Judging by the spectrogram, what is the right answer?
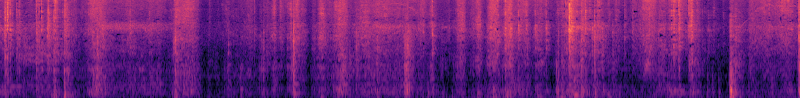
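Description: Nylon tubular webbing being bunched and slid along paracord by hand on a plywood board: irregular rustling, scraping and small taps, with one sharper knock near the end.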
